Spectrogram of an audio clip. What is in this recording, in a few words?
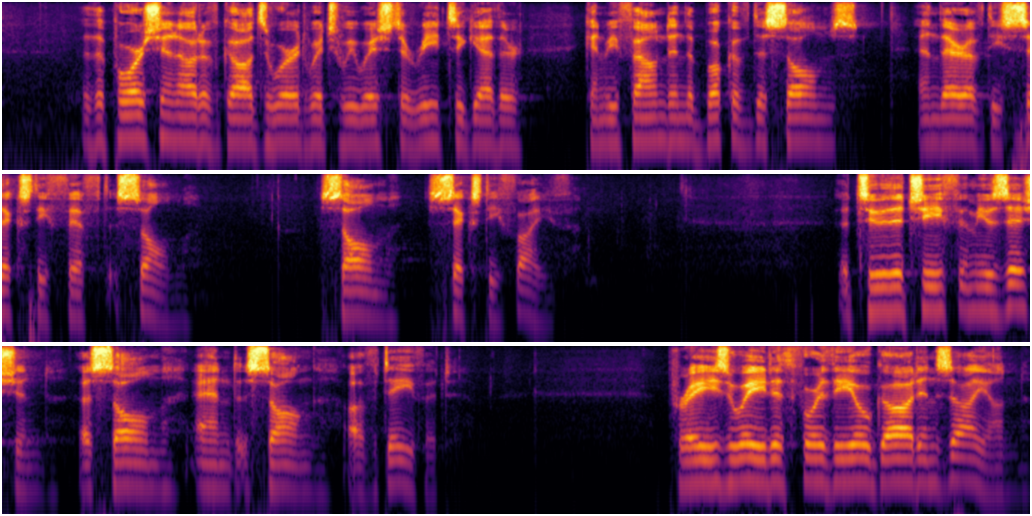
Bible Reading; The Lord's Crowning Goodness; psalm 6511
